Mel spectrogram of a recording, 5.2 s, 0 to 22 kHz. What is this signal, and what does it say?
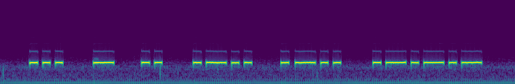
Morse code, heard as a keyed tone, about 19 wpm, spaced as for 16 wpm, 1010 Hz. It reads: STILL.
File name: repos / Morsekurs / DJ4UF Morsen26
